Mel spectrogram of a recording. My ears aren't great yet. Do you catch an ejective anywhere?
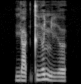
no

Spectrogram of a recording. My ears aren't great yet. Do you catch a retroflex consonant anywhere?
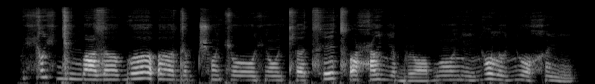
no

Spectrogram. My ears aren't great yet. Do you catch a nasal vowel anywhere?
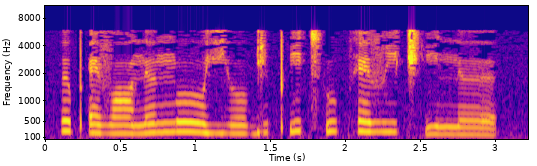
no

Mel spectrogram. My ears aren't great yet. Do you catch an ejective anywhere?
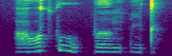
yes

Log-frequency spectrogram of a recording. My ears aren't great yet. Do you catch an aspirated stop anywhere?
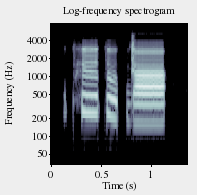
yes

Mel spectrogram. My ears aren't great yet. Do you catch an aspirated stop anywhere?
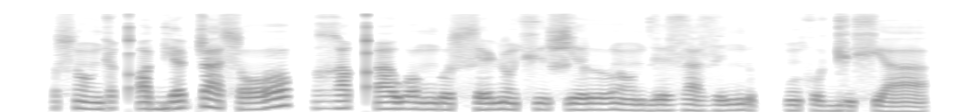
no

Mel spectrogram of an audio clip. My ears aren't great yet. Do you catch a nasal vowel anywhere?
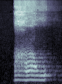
no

